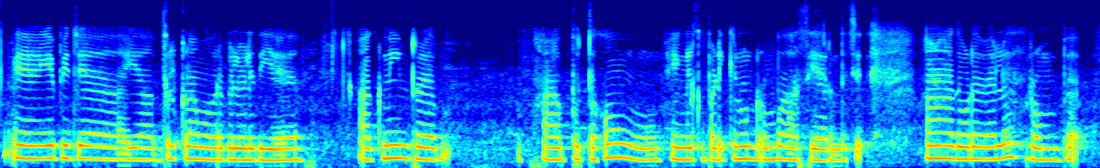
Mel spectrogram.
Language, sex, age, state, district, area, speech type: Tamil, female, 18-30, Tamil Nadu, Mayiladuthurai, urban, spontaneous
